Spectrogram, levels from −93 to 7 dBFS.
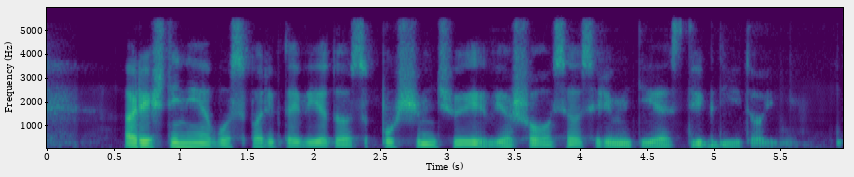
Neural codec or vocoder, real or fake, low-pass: codec, 24 kHz, 1.2 kbps, DualCodec; fake; 5.4 kHz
